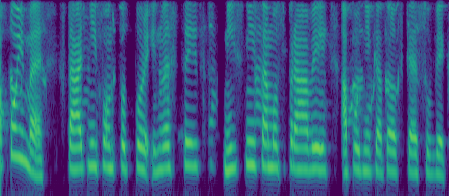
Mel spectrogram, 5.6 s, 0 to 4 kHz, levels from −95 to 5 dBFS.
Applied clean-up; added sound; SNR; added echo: neural mask model Resemble Enhance denoiser.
